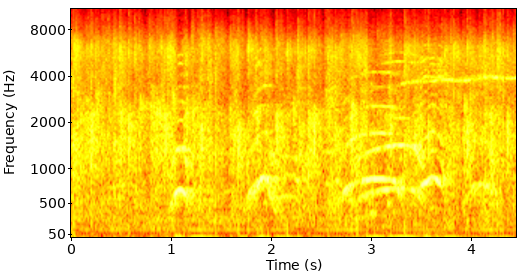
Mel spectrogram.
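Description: Whistles ring out from a crowd.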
